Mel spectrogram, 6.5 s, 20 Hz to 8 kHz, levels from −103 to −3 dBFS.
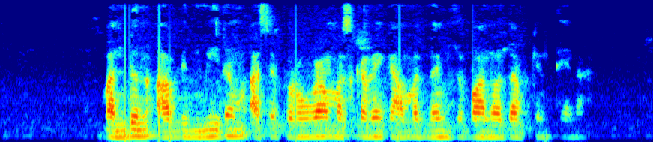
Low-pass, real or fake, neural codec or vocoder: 7.2 kHz; real; none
